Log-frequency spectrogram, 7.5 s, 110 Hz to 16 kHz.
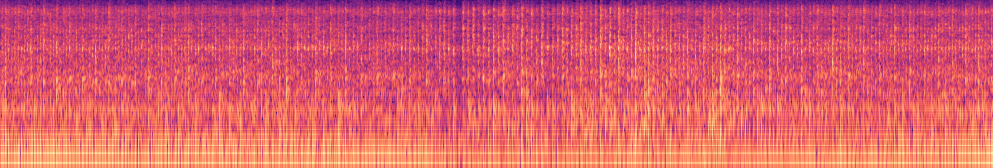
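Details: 1978 MG with 1.6L Miata engine in a cold garage, after idle air control valve delete to fix a vacuum leak. Steady, slightly fast cold idle, even low rumble, no misses or knocks; running smoothly.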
